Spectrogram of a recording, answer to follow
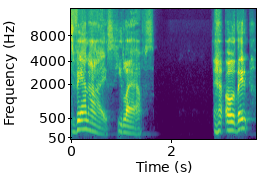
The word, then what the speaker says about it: Van Nuys: It's Van Nuys. He laughs. Oh, a lot of people, unless you're from LA, don't know how to pronounce Van Nuys. Because it's not spelled Van Nuys.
